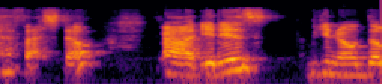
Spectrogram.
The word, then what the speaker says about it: HeFESTO: so you know so I would pronounce this F esto right because we don't aspire RH so but you know sort of combination of English and so on this is pronounced F esto it is you know the Lord or the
